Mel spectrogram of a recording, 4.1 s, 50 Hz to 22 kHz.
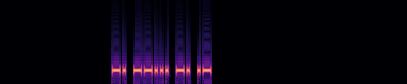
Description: Morse code, heard as a keyed tone, about 44 wpm, 700 Hz. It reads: N7NA
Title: USA Call Signs - 4 Characters - Repeated 3x - 45wpm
